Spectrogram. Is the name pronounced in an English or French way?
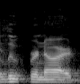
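English. The name is said with English pronunciation. "English would say Luc Bernard"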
